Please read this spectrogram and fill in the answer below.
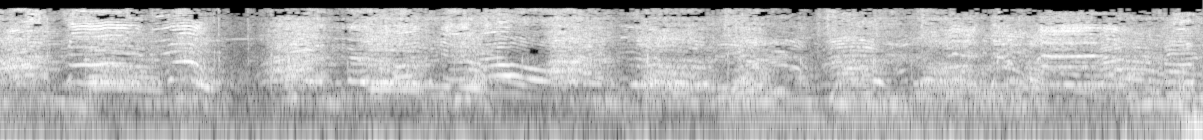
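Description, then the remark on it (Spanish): A large group of young schoolchildren from a school in the Santa Cruz neighbourhood of Seville, Spain, cheer and shout together on a Friday as a farewell to the local kiosk keeper, in loud, continuous waves of high voices, with rising whoops and calls sustained throughout. “esto que escuchas es la despedida eh, que le han dado este viernes los pequeños del Colegio San Isidoro.”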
